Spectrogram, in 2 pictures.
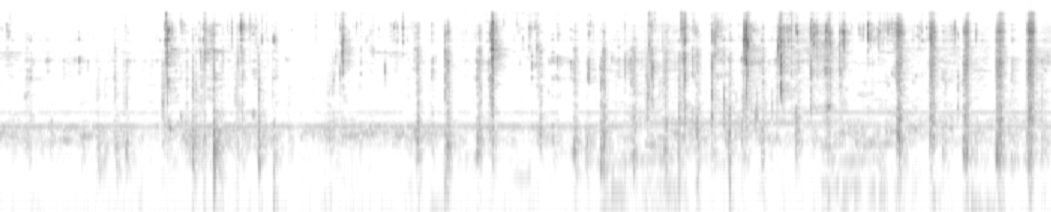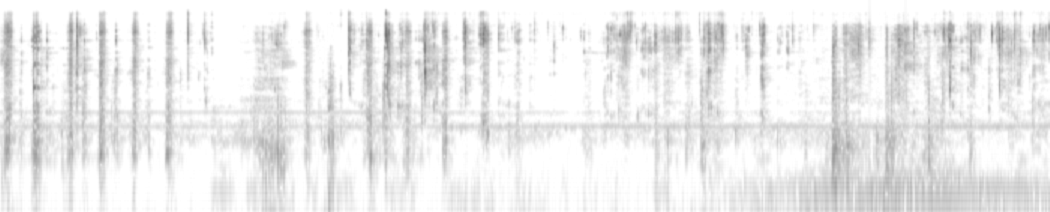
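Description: Close-up chewing of mutton curry and rice eaten by hand: many quick wet mouth clicks, with fingers squishing rice and gravy on the plate. A faint steady hum runs underneath.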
